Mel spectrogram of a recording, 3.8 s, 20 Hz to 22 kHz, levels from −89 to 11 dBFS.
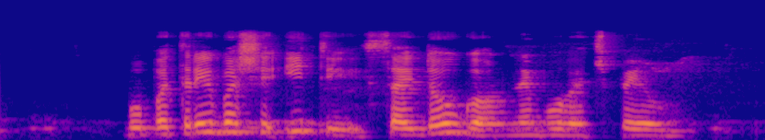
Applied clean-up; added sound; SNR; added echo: neural mask model RNNoise.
